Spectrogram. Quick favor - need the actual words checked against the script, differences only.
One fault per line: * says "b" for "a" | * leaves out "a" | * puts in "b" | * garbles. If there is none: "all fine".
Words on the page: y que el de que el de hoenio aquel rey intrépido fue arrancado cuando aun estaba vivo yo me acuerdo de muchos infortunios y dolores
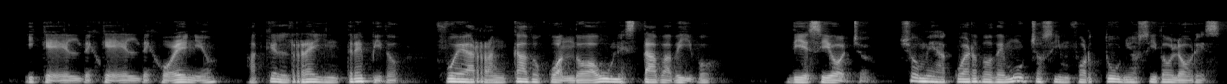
all fine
